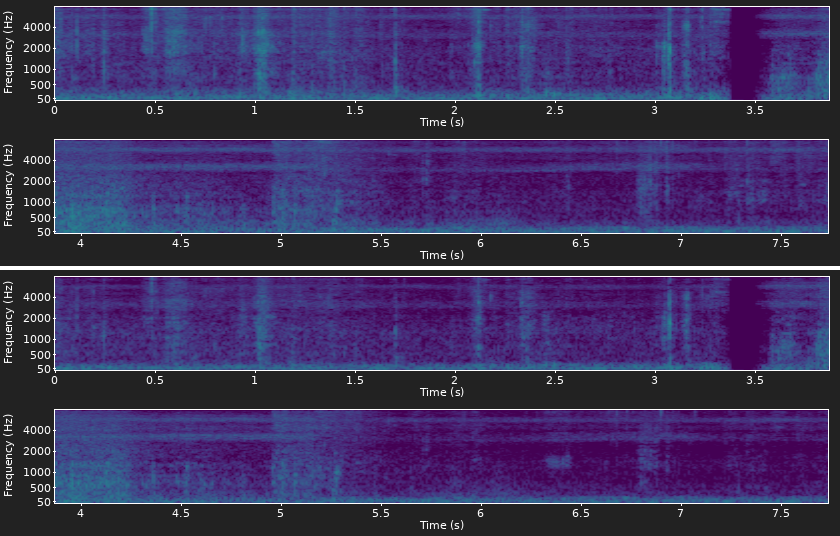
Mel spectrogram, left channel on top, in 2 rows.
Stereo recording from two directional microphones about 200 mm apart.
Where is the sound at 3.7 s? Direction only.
45° right (ahead or behind).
